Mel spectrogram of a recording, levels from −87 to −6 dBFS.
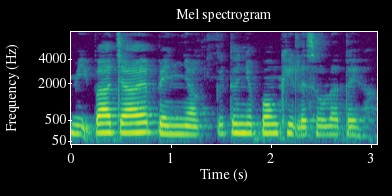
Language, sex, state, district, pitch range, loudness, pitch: Wancho, female, Arunachal Pradesh, Longding, 175-205 Hz, -16 LUFS, 195 Hz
